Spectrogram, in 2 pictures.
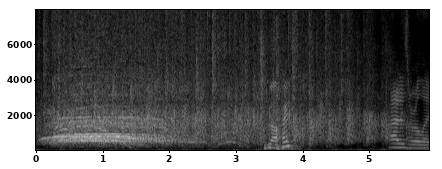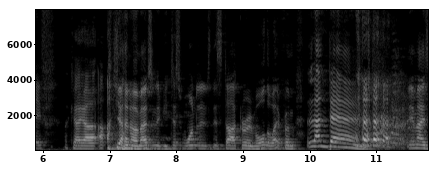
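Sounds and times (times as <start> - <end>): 
audience applause: 0.0 - 5.4
speech: 3.5 - 4.1, 5.3 - 11.7
laughter: 7.0 - 7.6, 10.7 - 11.7.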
